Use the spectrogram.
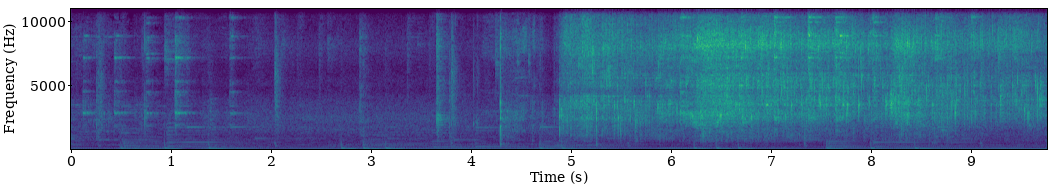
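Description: Green chillies dropped into hot coconut oil for a Kerala chammanthi, first a few clinks and stirs against the pan, then a loud, close sizzle that swells and holds steady as the frying takes off.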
